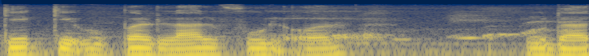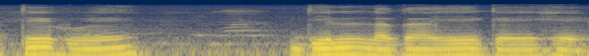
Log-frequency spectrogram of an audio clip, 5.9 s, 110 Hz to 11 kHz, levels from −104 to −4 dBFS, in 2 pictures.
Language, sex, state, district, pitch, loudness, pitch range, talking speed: Hindi, male, Arunachal Pradesh, Lower Dibang Valley, 105 Hz, -16 LUFS, 100-110 Hz, 120 wpm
